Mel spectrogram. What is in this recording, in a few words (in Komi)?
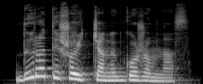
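дыр-ӧ ті шойччанныд гожӧмнас, Komi, female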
